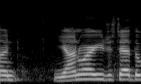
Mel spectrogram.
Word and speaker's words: Januar: Okay, pronunciation is harder than the spelling. Okay. Try the first one. Januar.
